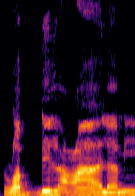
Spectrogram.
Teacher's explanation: এই আইনের উচ্চারণটা চাপ দেয় না হামজার মত উচ্চারণ করি তো হামজার মত উচ্চারণ করলে হবে না একটু চাপ দিতে হবে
